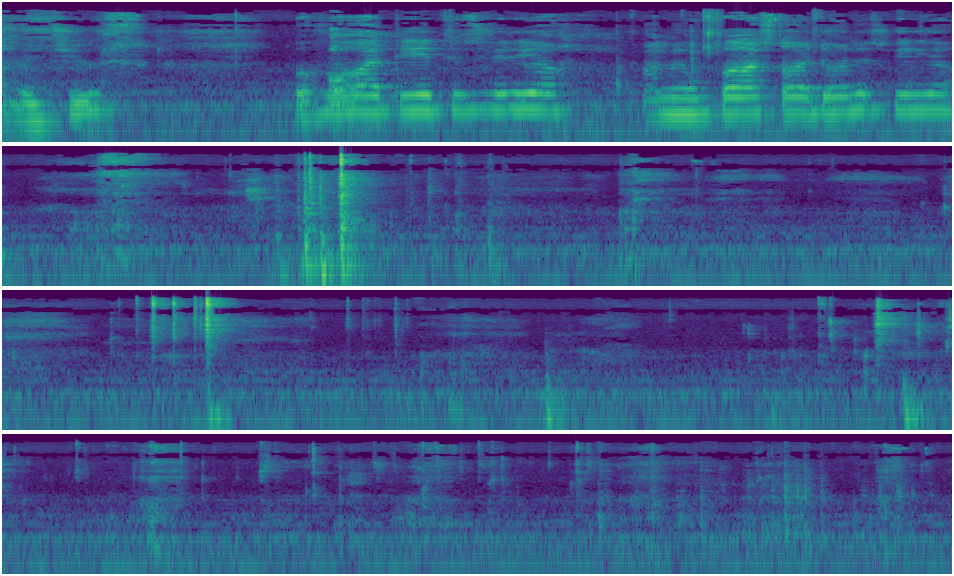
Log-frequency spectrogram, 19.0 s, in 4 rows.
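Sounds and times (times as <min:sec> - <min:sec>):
chewing and wet smacking: 0:08.8 - 0:19.0.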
